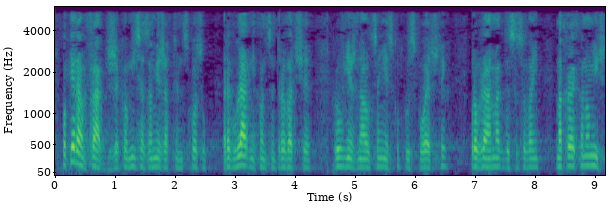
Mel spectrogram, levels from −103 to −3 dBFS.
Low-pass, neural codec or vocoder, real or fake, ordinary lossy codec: 5.4 kHz; none; real; AAC, 24 kbps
